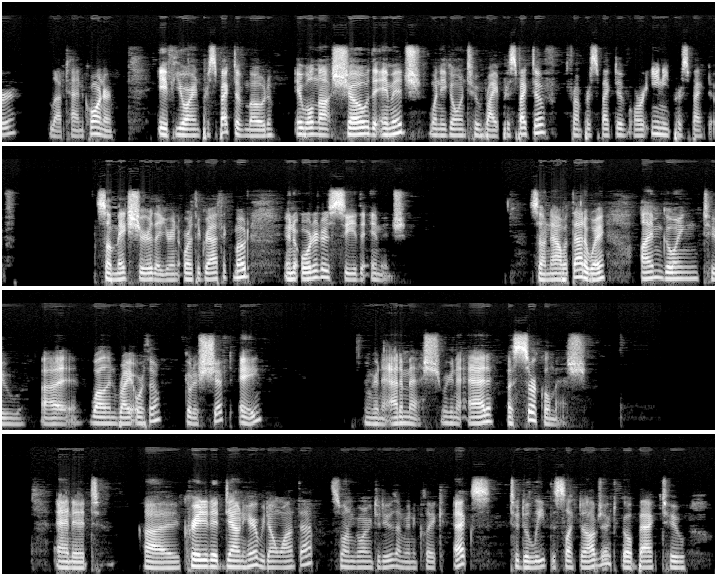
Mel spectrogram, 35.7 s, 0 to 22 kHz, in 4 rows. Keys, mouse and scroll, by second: 2.1 scroll up 1, 2.4 KP_5, 3.1-3.7 scroll down 3, 3.4 middle click, 4.4 middle click, 5.4 KP_3, 7.0 KP_1, 8.7 KP_3, 13.0 KP_5, 13.6-15.1 scroll up 6, 15.1-16.1 scroll down 2, 20.7 shift+a, 26.3-27.1 scroll down 4, 27.6 middle click, 32.5 x, 34.9 KP_3.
